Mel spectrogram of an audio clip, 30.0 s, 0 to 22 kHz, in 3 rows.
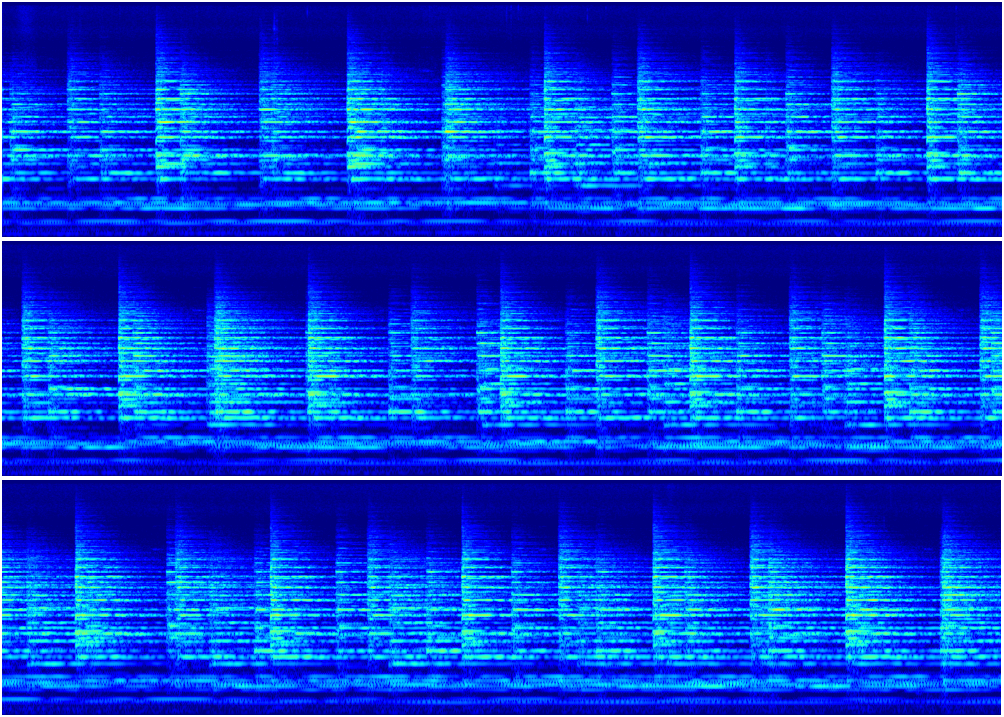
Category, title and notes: Soundscapes > Other
AMB-ChurchBell-SœursDeLaProvidence,France-03Aug2025,0918H
Sound of a bell in Sours de la Providence cathedral in Ruille Sur Loir, France. Recorded with iPhone 14 internal microphone.
AMB, Bell, Church, France, SFX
